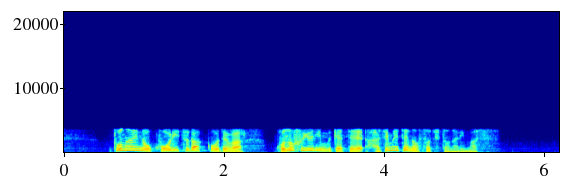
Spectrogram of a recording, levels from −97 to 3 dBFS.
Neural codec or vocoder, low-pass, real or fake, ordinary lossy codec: vocoder, 22.05 kHz, 80 mel bands, HiFi-GAN; 3.6 kHz; fake; none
